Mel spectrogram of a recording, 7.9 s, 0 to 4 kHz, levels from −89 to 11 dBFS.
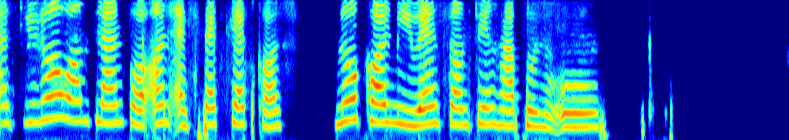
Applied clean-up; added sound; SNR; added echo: neural mask model Resemble Enhance denoiser.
